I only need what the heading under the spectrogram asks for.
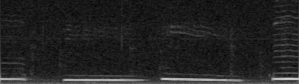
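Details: Pet male diamond dove, which puffs itself up whenever it coos, giving long, soft, level-to-falling coos of roughly a second each, with short pauses between them, indoors with its owner and nothing else audible.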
